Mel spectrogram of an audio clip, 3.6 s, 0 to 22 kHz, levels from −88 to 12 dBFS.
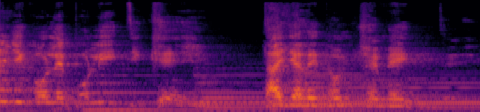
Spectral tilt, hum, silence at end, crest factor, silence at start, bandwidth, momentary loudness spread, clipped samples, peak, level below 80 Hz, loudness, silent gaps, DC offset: -3 dB/octave; none; 0 s; 22 dB; 0 s; over 20 kHz; 15 LU; under 0.1%; -8 dBFS; -60 dBFS; -28 LUFS; none; under 0.1%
